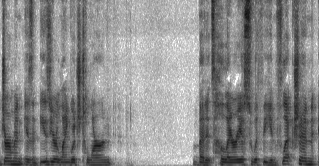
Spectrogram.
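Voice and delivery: normal talking voice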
